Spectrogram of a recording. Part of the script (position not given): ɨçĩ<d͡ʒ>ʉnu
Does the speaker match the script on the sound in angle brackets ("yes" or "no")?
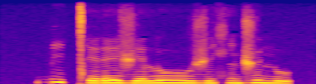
yes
